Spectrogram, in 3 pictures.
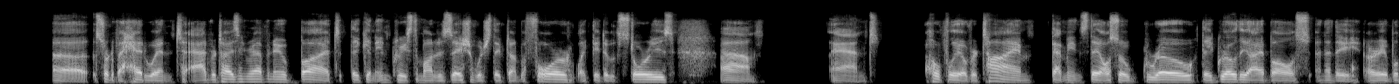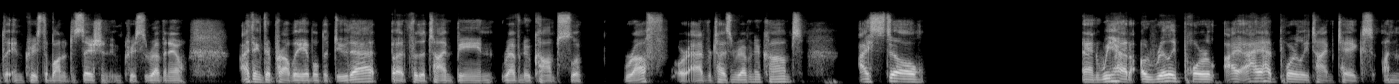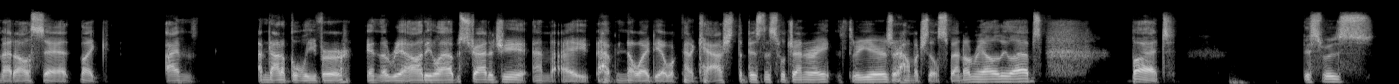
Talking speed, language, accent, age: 180 wpm, English, American, 20-39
